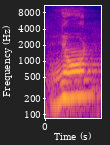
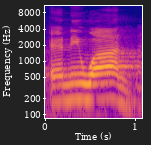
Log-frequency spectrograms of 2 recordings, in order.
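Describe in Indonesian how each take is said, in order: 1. Kata itu dipadatkan menjadi satu suku kata. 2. Kata itu diucapkan dengan tiga suku kata. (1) "Enggak kayak teman aku tiba-tiba bilang kayak gini" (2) "Pas dibaca anyone"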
